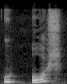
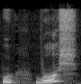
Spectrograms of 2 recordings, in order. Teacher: And in the case of the strong stem of ush, we have not u-osh, but we have u-wosh. So a w has been inserted, which is the semi-vowel counterpart of u.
